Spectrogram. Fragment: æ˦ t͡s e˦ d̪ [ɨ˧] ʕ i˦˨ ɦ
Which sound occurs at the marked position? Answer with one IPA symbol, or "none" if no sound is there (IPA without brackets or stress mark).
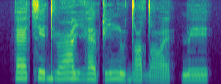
y˧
